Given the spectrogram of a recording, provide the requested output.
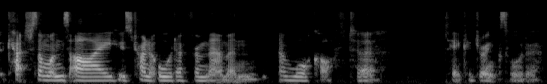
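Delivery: ordinary talk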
